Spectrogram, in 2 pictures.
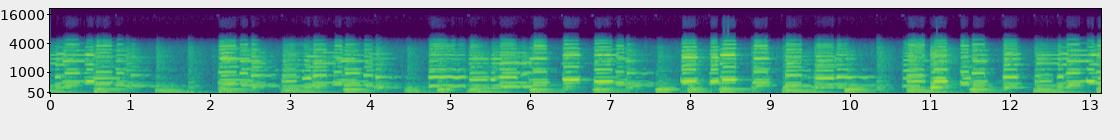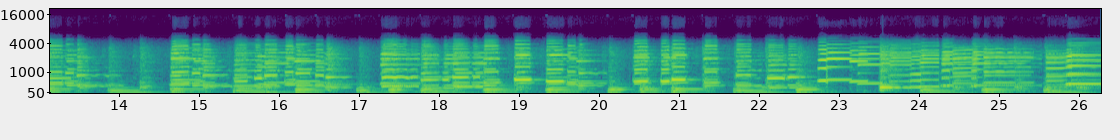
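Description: Instrumental break of a 1946 swing-styled country recording by a band billed as an orchestra, played from a Decca 78 rpm record, with no vocal. Wind instruments play over a steady bass beat, and the sound is dull, with no high treble.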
